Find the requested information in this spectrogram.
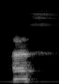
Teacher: آواز مخرج میں جاری ہو رہی ہے، سانس جو ہے وہ بھی جاری ہو رہا ہے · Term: رخاوت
